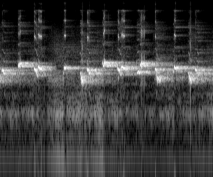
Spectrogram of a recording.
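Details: Yellow-vented bulbul giving chatty long 'ropel' song as a training model: clear whistled notes in quick succession, dipping and rising in small steps, with crisp high clicks and a short break near the start.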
